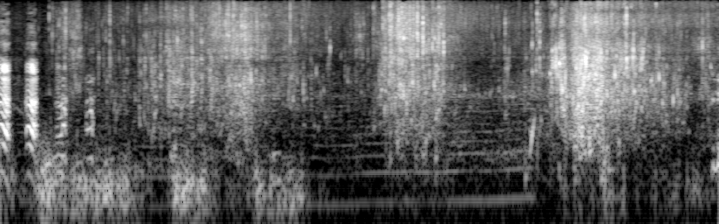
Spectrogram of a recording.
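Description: Water splashing as a released wels catfish about a metre long thrashes at the surface in shallow water, in a few short bursts, the loudest about six seconds in. A faint steady low hum runs through the middle.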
